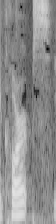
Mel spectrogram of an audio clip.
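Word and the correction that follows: corps: Yes. Because corpse is the thing that lays in the morgue. – It says corpse. – Where? – Right there. – Yeah, that's core. That's pronounced core.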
